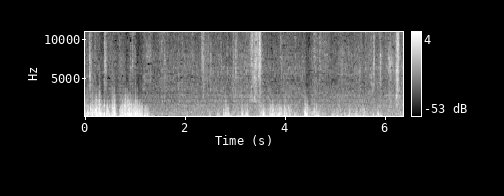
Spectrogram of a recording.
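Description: Strong wind buffeting the microphone: a loud low rumble in the first second or so, then lighter gusts for the rest.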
